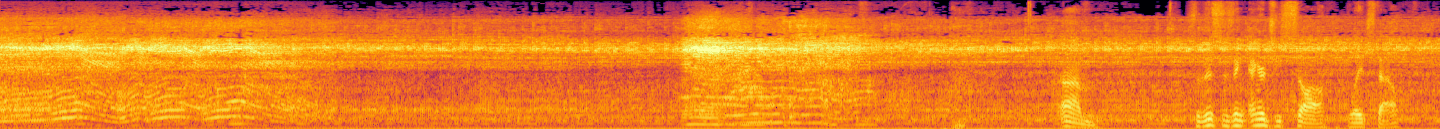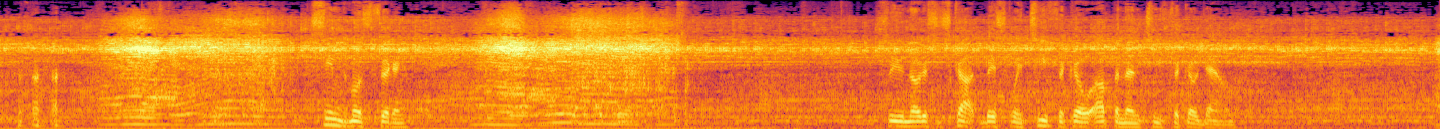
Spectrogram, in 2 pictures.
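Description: A toy lightsaber hums steadily with a high buzz.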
